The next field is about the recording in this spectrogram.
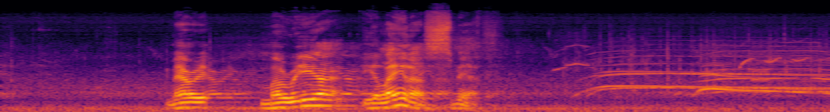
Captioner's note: cheers from crowd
